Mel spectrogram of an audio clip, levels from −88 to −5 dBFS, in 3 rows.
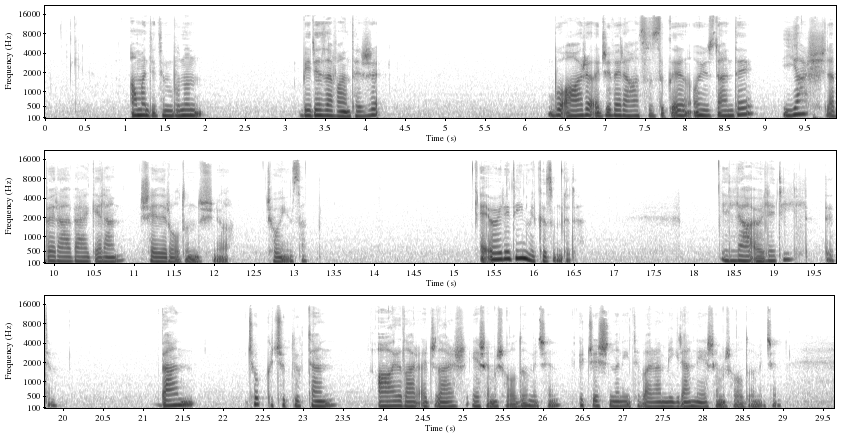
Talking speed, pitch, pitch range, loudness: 95 wpm, 165 Hz, 150-190 Hz, -33 LUFS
